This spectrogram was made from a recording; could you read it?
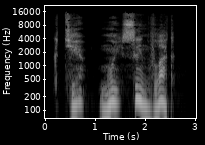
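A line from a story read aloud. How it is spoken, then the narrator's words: Quiet question. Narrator (Russian): тихо спросила Мия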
